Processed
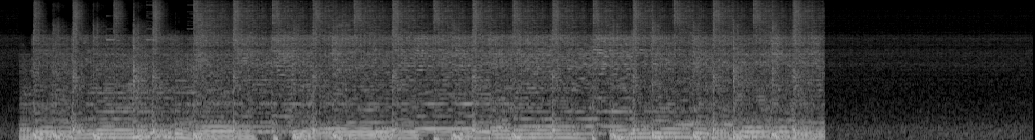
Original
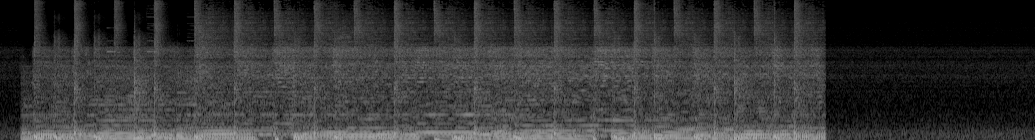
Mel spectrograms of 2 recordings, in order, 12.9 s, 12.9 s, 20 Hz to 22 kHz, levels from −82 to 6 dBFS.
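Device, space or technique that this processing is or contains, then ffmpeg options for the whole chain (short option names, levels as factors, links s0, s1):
chipmunk voice: -af "asetrate=62367,aresample=44100,atempo=0.707107,volume=1.58"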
